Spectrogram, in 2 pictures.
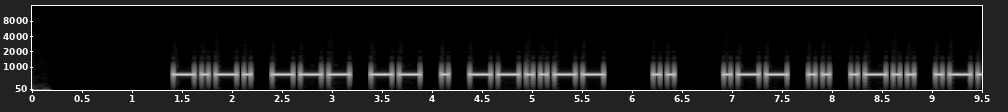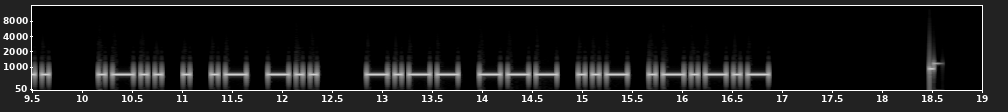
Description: Morse code, heard as a keyed tone, about 17 wpm, 700 Hz. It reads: COME, I WILL LEAD YOU.
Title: Sentences from Top 1000 Words - Review Part 2 - 17wpm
